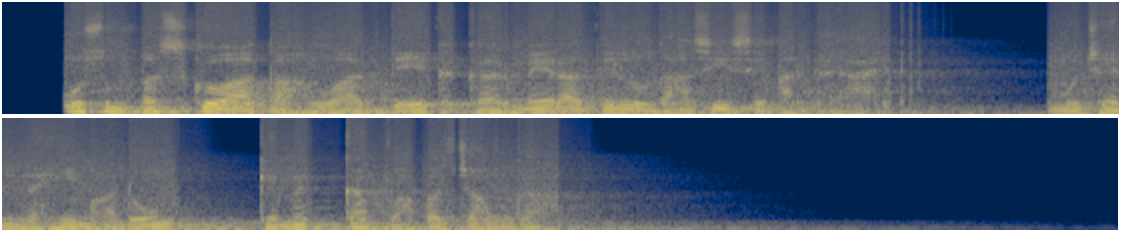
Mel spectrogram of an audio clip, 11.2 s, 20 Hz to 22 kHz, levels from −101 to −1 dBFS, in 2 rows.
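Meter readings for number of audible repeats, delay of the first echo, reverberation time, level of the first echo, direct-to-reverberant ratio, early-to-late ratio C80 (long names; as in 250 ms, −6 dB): 1, 163 ms, 1.9 s, −19.5 dB, 7.5 dB, 12.5 dB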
